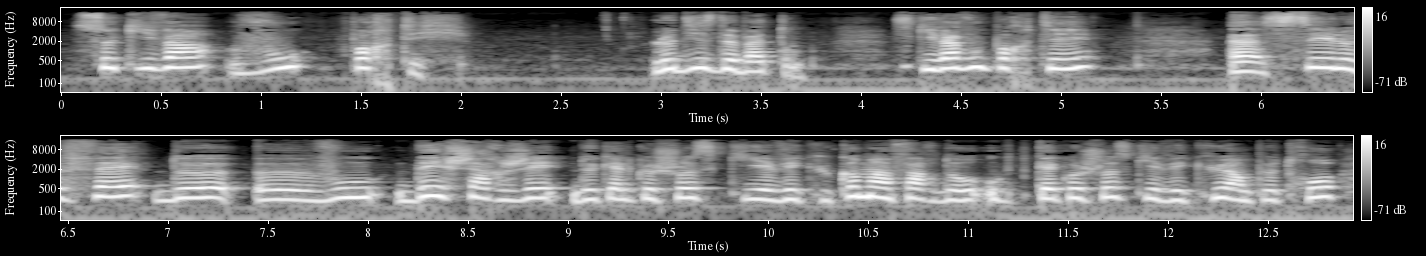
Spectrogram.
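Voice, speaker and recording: A woman's voice: sits high, measured pace, darkish tone. A woman giving an intuitive tarot reading straight to the viewer, feeling for her words and often rephrasing as she goes. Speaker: tarot reader, channel host.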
